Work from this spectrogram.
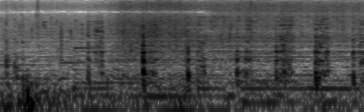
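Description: Garlic and onion frying in hot oil in a cooking pot, a steady close sizzle with occasional stirring clinks and scrapes, no voices.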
